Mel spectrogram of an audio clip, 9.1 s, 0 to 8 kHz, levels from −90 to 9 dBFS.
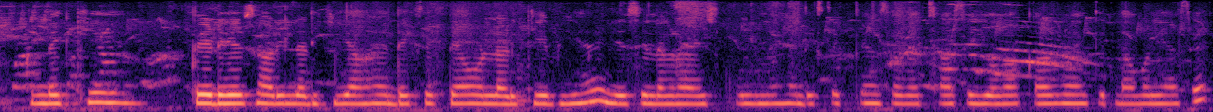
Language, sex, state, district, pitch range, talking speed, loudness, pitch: Maithili, female, Bihar, Purnia, 225-235 Hz, 220 wpm, -19 LUFS, 230 Hz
